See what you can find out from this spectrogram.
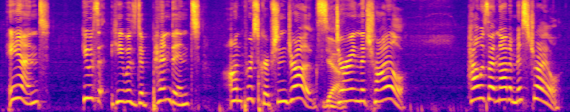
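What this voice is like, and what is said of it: Shouting, loud passionate delivery. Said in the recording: “What are you yelling at me for? ... I'm shouting. I'm passionate.”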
